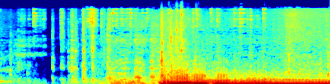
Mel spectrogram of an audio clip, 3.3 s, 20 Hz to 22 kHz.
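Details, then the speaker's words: BMW E36 after adding engine oil stop-leak for an oil leak, oil slightly overfilled: key jingle, quick crank, then steady even idle with no ticking or knocking; already sounds much better, warming up. "sounds better already let it run a temperature for a bit make sure your temperature gauges in the middle already sounds much better"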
